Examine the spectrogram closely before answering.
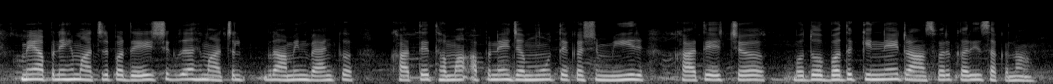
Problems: constant background noise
